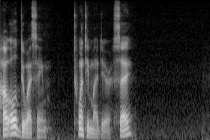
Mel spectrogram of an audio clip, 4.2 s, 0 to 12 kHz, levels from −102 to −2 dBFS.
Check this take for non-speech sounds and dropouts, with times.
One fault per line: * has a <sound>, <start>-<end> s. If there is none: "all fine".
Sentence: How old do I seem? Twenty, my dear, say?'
all fine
